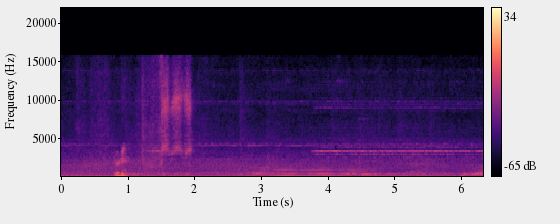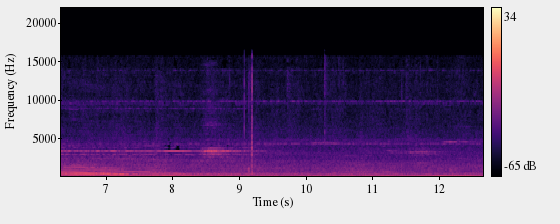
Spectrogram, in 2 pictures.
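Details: Domestic cat indoors giving two drawn-out meows, each sliding downward in pitch over a second or more, with a short sharp knock near the start, a voice nearby and a steady low hum underneath.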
